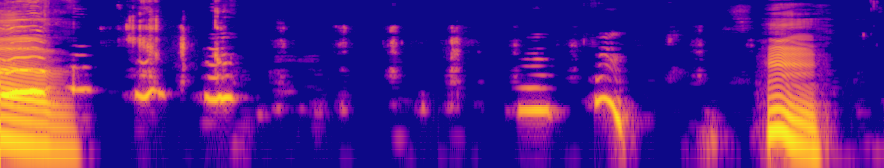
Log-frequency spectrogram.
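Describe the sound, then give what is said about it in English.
Chewing of crunchy pickled okra, with soft wet mouth clicks and brief pauses, broken up by several murmured, voiced 'mm'-like reactions from the eater. “people will turn us off if we chew too much because they don't want to hear us eating.”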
